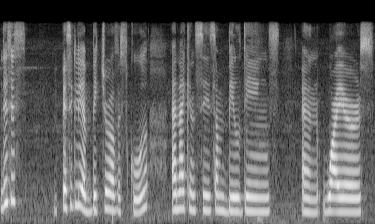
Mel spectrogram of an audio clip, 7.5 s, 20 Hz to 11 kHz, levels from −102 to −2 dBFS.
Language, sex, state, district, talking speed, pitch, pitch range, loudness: English, female, Nagaland, Dimapur, 135 wpm, 220 Hz, 205-250 Hz, -18 LUFS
